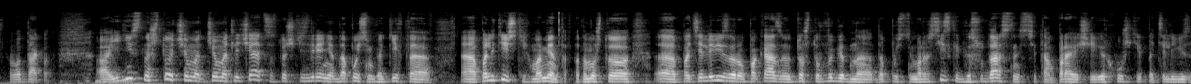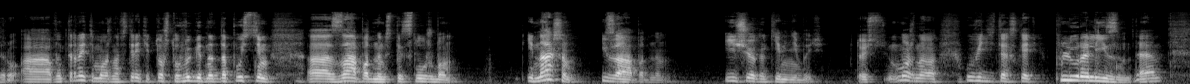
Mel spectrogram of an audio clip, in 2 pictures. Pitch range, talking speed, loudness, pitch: 120-155 Hz, 145 wpm, -17 LUFS, 135 Hz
